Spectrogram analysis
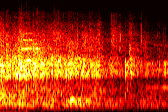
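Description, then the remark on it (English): An audience claps steadily for a couple of seconds during a sermon, a dense, bright wash of many hands that stays fairly loud before tapering slightly toward the end. “Those that are not clapping, you are saying you are something.”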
